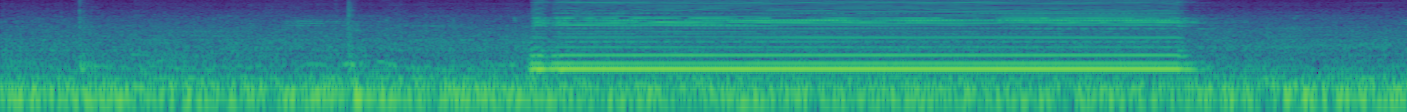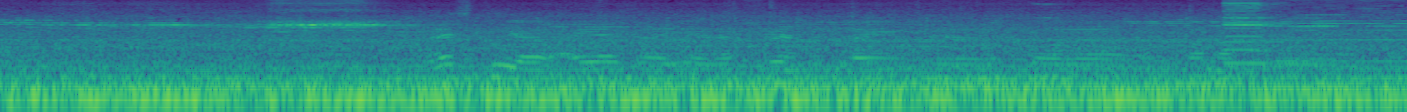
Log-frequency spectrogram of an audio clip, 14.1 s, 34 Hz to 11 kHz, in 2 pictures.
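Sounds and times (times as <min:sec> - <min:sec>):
vehicle horn blast: 0:02.6 - 0:06.1, 0:12.9 - 0:14.0.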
